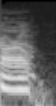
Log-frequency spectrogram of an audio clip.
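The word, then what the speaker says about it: Kahl: It's K-A-H-L. – K-A-Call? – Call. – Sounds like Jarbo. – Carl. Sounds like Carl. Just call him Carl.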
